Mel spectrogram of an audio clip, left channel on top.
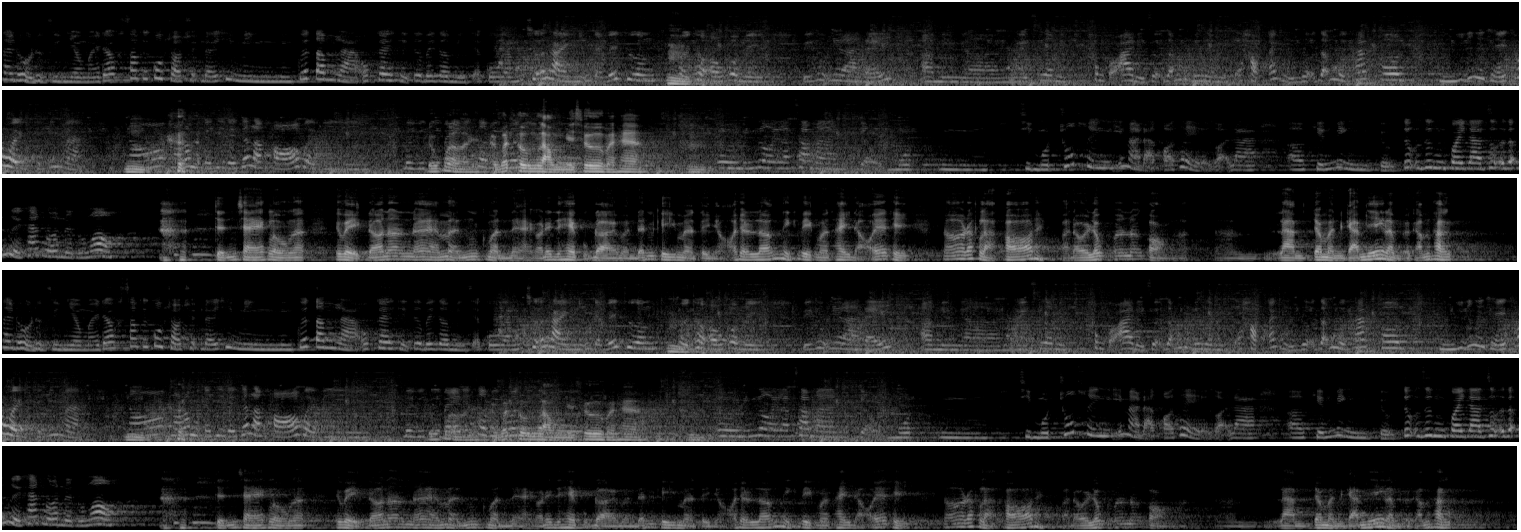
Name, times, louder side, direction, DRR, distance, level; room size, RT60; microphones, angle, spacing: voice 1, 0.0-21.0 21.9-25.0 25.4-31.6 32.2-32.5, equal, 10° right, 7 dB, 0.4 m, -39 dB
sound 1, 4.9-24.3, equal, 35° right, 1.7 m, -43 dB
voice 2, 16.4-17.0 19.4-21.6 22.0-22.3 31.9-32.2 32.5-42.2 42.5-44.8, left 5 dB, 60° left, 13 dB, 0.3 m, -32 dB
25.5 x 15.5 x 2.9 m, 2.5 s
head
